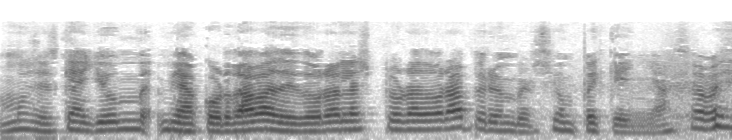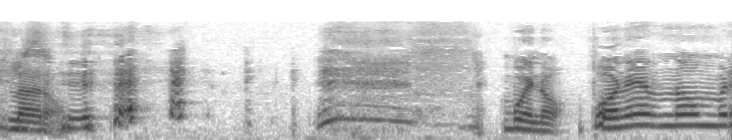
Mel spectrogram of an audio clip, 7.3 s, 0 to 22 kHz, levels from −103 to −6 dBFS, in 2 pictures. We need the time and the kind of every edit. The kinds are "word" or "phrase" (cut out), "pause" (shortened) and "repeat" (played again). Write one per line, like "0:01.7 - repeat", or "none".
none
